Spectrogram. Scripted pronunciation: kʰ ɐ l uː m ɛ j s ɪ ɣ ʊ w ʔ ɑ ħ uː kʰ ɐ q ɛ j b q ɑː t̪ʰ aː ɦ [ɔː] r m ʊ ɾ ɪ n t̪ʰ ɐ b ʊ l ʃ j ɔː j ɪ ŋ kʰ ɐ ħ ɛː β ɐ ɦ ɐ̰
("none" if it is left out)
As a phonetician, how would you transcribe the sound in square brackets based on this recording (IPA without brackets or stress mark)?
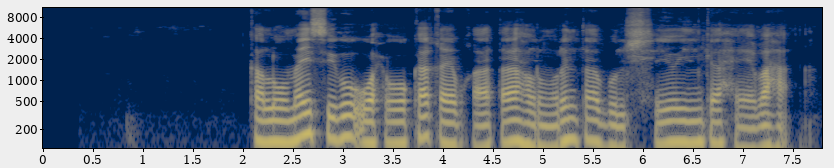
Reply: ɔ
